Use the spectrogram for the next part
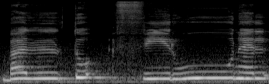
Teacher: حمزہ کے اوپر جب سکون آ جائے تو جھٹکا دیتے ہیں، بل تؤثرون، یہاں واو ساکن سے پہلے پیش ہے، واو مدہ ہے، 2 کاؤنٹس کھینچیں گے۔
